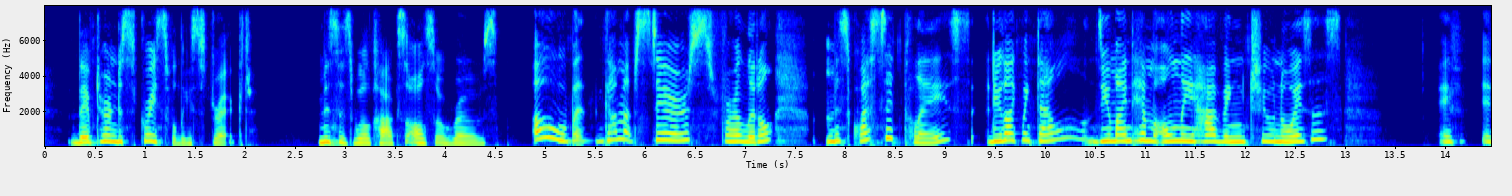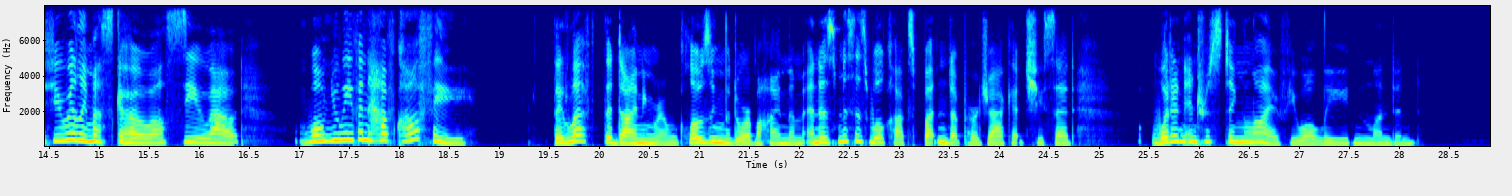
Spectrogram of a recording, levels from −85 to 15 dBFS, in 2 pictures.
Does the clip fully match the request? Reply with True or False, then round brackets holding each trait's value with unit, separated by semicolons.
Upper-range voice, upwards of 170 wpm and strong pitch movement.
False (295 Hz; 150 wpm; 7.1 semitones)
